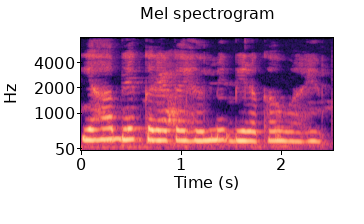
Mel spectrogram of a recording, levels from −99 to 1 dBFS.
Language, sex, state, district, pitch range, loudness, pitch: Hindi, female, Arunachal Pradesh, Longding, 255-280 Hz, -14 LUFS, 265 Hz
